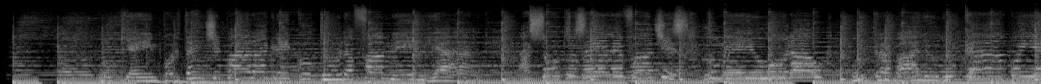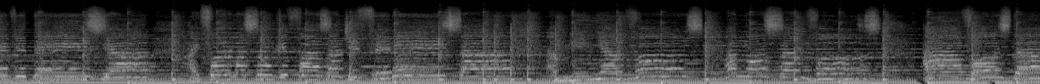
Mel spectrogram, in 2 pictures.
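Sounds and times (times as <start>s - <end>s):
instrumental music with ending: 0.1s - 20.8s.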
